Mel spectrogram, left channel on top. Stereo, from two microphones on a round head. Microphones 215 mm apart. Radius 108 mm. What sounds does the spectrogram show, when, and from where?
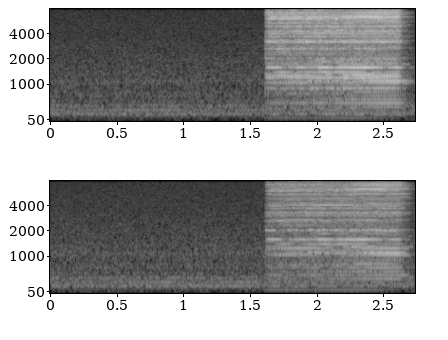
1.6 s sawing: 50° left (ahead or behind), 1.0 m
